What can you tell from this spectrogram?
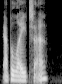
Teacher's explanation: if you're saying it with a long A, Appalachia, the perception is that you are an outsider. You're not from the region.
